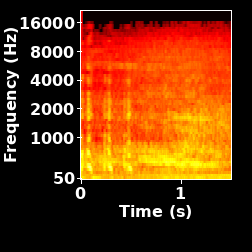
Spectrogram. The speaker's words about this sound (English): A little moped Vespa just cruised on past. The guy did have a helmet on, interestingly enough.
